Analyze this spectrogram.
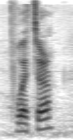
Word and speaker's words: Piotr: In Polish it's Piotr. Piotr. But I love the way British say this. Piotr. Piotr. It's like Russian Piotr.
